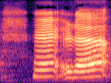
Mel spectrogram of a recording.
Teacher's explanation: जिसके उच्चारण में जीभ की नोक झटके से तालु को छूकर वापस आ जाती है, उसे उच्छिप्त व्यंजन कहते हैं।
